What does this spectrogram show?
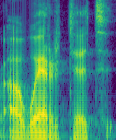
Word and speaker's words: avertit: The accent for avertit is on the E syllable, which is the beginning of the foot, and the accent is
